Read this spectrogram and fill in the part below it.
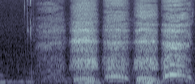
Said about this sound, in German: Keuchend schnappte ich nach Luft.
